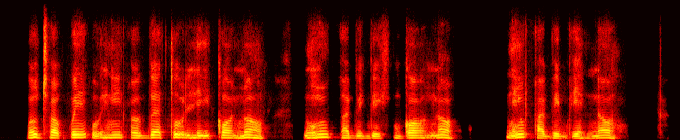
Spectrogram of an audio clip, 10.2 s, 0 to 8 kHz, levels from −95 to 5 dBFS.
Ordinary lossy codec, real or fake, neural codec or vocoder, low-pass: Opus, 32 kbps; fake; codec, 16 kHz, 1 kbps, FunCodec, trained on LibriTTS, 50 frames a second; 7.2 kHz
